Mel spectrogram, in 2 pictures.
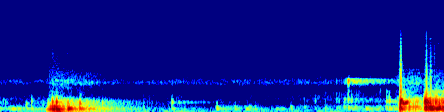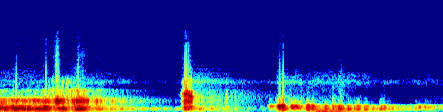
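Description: Low gurgling, rumbling growls in bursts with quiet gaps: ordinary stomach growling, normal bowel sounds.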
